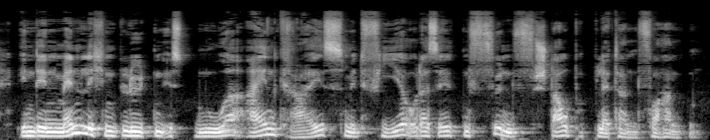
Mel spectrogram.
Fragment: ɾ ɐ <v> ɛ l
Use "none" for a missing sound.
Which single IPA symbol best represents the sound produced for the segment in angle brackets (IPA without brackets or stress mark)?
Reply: z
